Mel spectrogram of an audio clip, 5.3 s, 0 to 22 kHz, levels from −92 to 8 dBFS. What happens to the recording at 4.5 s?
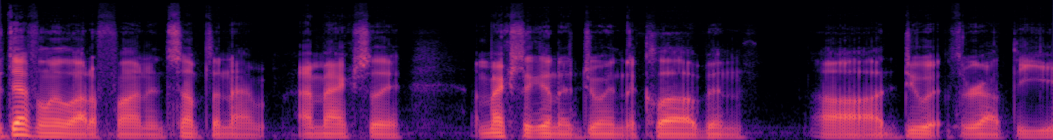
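Nothing goes wrong at 4.5 s; the audio plays through that moment intact, with no dropout, click or distortion.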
